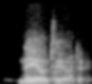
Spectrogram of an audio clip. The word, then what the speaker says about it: Gaoteote: Palaie Gaoteote. It's a tough one. – Right. The G is silent like lasagna. Gaoteote.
